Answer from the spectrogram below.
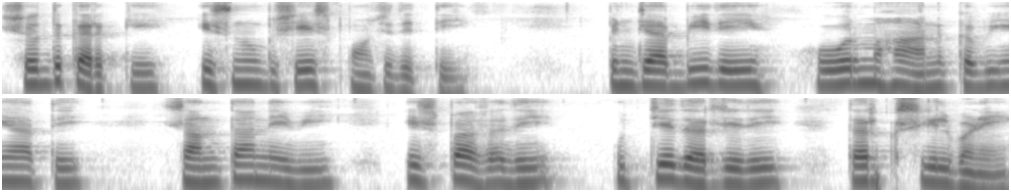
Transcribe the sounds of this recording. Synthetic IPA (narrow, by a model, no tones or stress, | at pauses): ʃʊd̪ʱːkəɾkeː | ɪsnũːbɪʃeːʃpɔ̃ːt͡ʃd̪ɪt̪ːiː | pəɲd͡ʒaːbiːd̪eːhoːɾməɦaːnkəbijãːət̪eː | sənt̪ãːneːʋiː | ɪspaːsaːd̪eː | ʊtːʃeːd̪əɾd͡ʒeːd̪eː | t̪əɾksiːlbəɳeː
